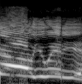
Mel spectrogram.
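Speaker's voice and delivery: very loud, high-pitched, all-out scream. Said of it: "I like how he screams".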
